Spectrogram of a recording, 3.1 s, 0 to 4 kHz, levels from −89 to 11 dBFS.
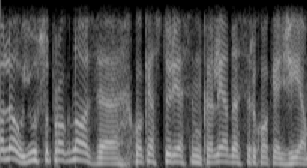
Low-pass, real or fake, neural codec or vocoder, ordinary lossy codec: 3.6 kHz; real; none; Opus, 32 kbps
